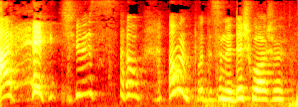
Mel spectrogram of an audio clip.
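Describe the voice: Speaking at a fairly quick pace, a woman uses a high pitch, a bright, sharp tone and lively intonation.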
